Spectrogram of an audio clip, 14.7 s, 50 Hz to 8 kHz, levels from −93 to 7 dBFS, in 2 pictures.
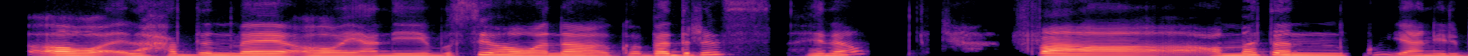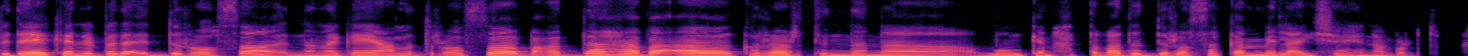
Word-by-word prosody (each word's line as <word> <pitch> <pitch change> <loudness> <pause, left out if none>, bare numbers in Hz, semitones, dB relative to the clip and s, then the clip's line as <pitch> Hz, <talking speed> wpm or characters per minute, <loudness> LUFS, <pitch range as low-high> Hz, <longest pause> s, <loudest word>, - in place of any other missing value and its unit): آه، 235 -5 +5
إلى 220 +1 -1
حدٍ 235 +3 -4
ما 245 0 +4
آه، 215 +1 +1
يعني 200 +1 -2
بُصي 240 +8 -1
هو 240 -4 +3
أنا 225 -2 +2
ك 195 +5 -10
بادرس 250 +9 -1 0.2
هنا، 235 - -2 0.7
فعامةً 210 +1 +2 0.5
ك - - -17
يعني 200 -3 -2
البداية 200 +7 +3
كان 245 -4 0
بدأت 225 -2 -1
دراسة 210 +5 -2
إن 190 +2 -8
أنا 195 0 -3
جايّة 195 +1 -1
على 200 -2 -3
دراسة، 210 +7 -1
بعدها 230 +4 -1
بقى 225 0 +2
قررت 215 0 -3
إن 200 -2 -2
أنا 200 -2 -3
ممكن 215 +2 -4
حتّى 205 - -8
بعد 200 0 -1
الدراسة 200 +3 -3
أكمّل 200 -1 -2
عيشة 185 +2 -4
هنا 190 0 -5
برضه، 175 0 -13
210 Hz, 150 wpm, -24 LUFS, 200-235 Hz, 0.7 s, آه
